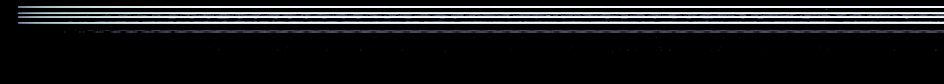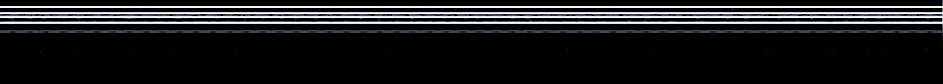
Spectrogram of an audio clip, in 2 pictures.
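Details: Simulated tinnitus, one person's closest recreation of their own ringing, which began after a concert beside an amplifier: steady high-pitched ringing tones holding unchanged throughout.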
